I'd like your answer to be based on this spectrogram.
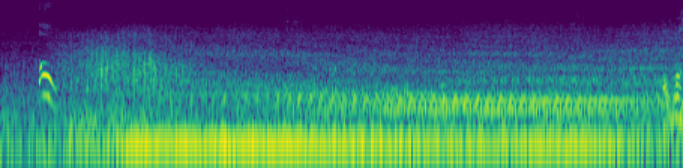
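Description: Small plane engine droning steadily as it attempts a stunt landing on a moving truck in Brazil, with a sustained loud hum throughout and voices over it.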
